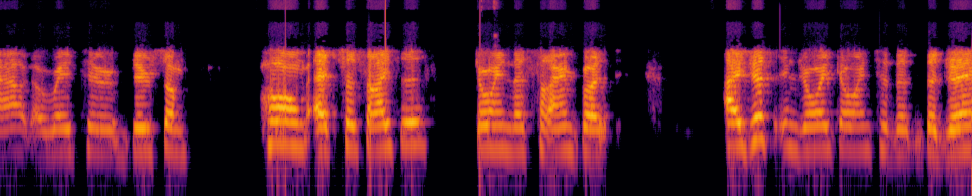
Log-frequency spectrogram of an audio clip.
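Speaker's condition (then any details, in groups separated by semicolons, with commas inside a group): Cerebral palsy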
